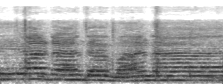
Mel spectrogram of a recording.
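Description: A voice singing a Christian devotional song holds a long, slowly falling note at the end of a line, over a few sharp percussive hits.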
